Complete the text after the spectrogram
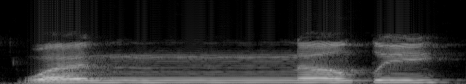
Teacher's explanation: Nun sabdu hukumnya wajibul gunnah, wajib dengung di sini 2 harakat.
